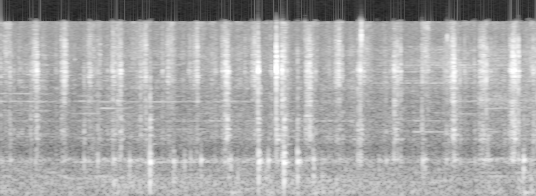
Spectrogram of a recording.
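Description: Rapid, irregular light metallic clicking as a bolt on a Briggs & Stratton engine's connecting-rod cap is worked loose, with a louder burst of clicks near the end.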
